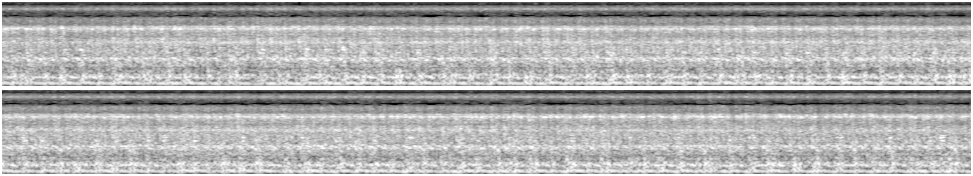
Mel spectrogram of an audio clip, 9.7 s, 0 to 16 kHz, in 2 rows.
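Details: 1995 Mercury 200hp XR6 Blackmax two-stroke outboard, after timing adjustment and clearing carb jets: steady even burble at idle, no misses, surging or knocking; runs much better than yesterday, normal idle.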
